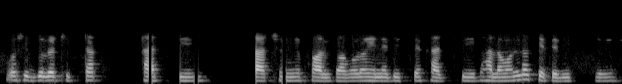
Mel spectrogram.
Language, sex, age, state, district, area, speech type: Bengali, female, 45-60, West Bengal, Dakshin Dinajpur, rural, conversation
